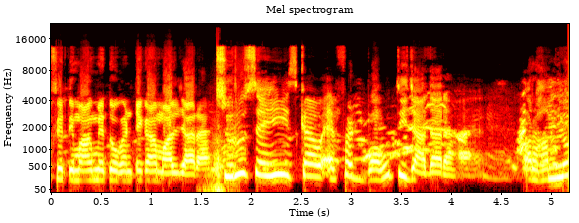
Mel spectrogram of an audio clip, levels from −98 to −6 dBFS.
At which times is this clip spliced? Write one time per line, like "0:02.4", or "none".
0:01.7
